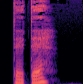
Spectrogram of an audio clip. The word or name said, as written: dada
